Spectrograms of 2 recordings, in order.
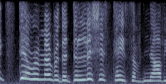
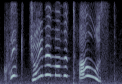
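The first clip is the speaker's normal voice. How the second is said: much higher, bright urgent call; eager urging; 11 semitones higher than usual. Acted. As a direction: hurry a friend into the toast. Urging companion to toast.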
